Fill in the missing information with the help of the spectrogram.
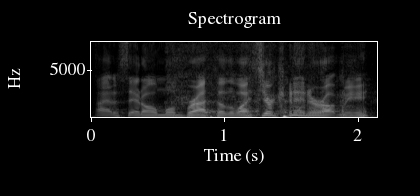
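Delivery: loud, exasperated self-defence; loud protest. Real, not acted. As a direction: raise your voice to justify yourself. Protesting being interrupted.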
